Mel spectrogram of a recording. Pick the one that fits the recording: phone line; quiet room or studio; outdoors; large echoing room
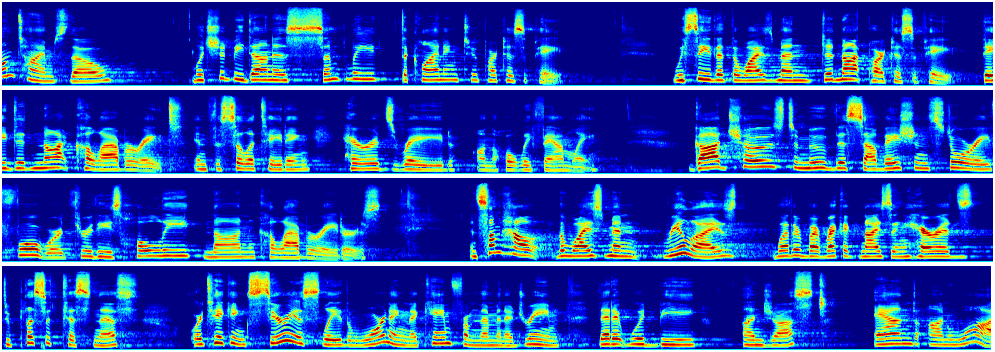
large echoing room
